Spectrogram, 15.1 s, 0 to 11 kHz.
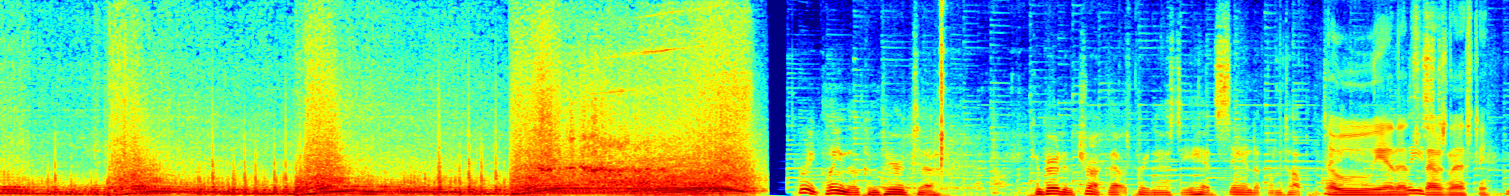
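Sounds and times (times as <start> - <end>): car engine revving: 0.0 - 7.7.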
